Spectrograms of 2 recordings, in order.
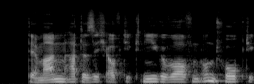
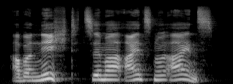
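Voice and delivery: high, loud, slow terrified begging; screamed plea; 10 semitones higher, 7 dB louder, slower than usual. Acted. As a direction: drag out the plea in panic. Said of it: "schrie er".

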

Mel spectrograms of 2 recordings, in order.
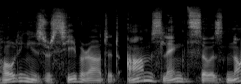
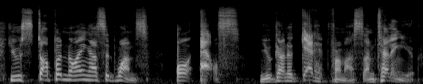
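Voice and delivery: louder, higher scolding; 10 semitones higher, 5 dB louder than usual. Acted. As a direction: warn them off sternly. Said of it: "Skateboard started scolding".

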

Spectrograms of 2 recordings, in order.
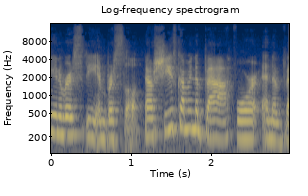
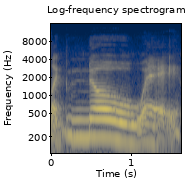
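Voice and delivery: "Like, no way" stretched very slowly, falling; drawn-out emphasis; much slower than usual. Real, not acted. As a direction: drag out "no way". Insisting walls are soundproof.

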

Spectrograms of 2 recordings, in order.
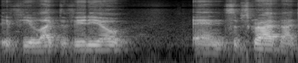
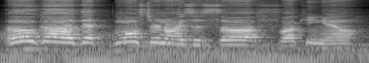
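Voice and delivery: startled fear; 6 semitones higher, 7 dB louder than usual. Real, not acted. Startled by monster noise.

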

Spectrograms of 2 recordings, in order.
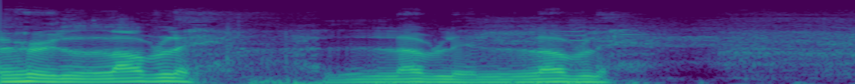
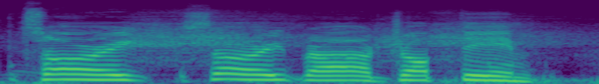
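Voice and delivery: higher and louder, flustered sorry; blurting it out as the fish slips; rueful apology; 5 semitones higher, 5 dB louder, slower than usual. Real, not acted. Angler apologising to mate after dropping fish, higher, louder.

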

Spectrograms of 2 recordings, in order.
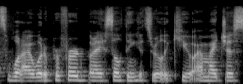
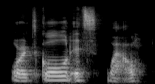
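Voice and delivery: normal talking voice

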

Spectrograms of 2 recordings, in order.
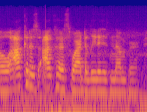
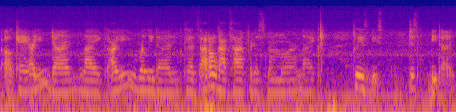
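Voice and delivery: much softer, weary and dismissive; bored and done; 10 dB quieter than usual. Retold or imitated. Fed-up girlfriend tells ex she's done, softly weary. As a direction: let it sag like you've had enough. Bored reply to ex's excuses.

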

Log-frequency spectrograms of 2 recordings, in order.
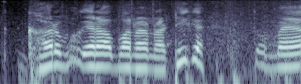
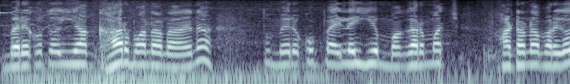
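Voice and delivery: normal talking voice

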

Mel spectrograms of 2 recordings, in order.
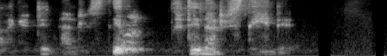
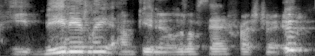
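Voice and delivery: exasperated; 8 semitones higher, 10 dB louder than usual. Real, not acted. Reacting to needing an IV.

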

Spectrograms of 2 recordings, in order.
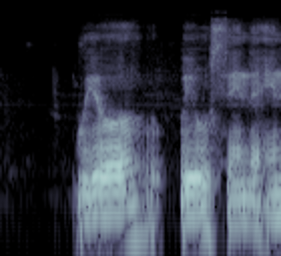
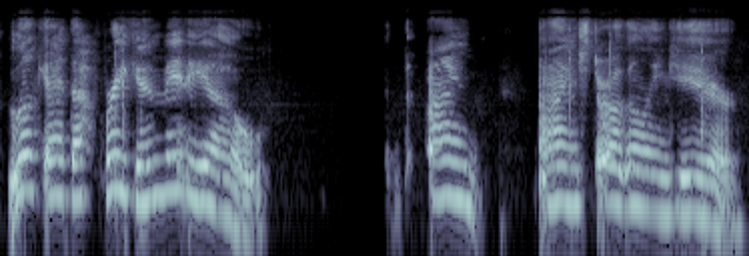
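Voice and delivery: high, slow, pleading squeak; whiny plea; 4 dB louder, slower than usual. Pretend. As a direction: beg viewers in a squeaky whine. Pleading with viewers, exaggerated.

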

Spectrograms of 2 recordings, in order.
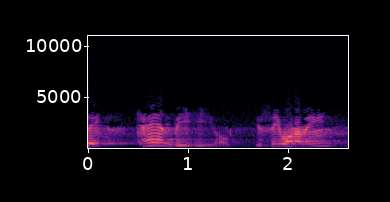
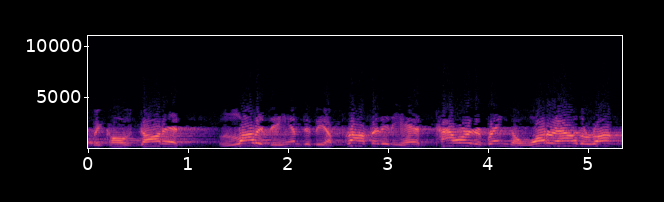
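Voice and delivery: preaching at full force; 6 semitones higher than usual. Acted. Preacher warning the congregation about unconfessed sin, at full force. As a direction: hammer the point home to the congregation. Preacher retelling Moses story.

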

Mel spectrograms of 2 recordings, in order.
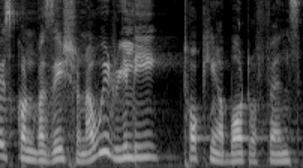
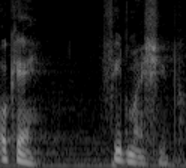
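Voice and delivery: much softer, lower, gentle command; soft Jesus; 6 semitones lower, 14 dB quieter than usual. Retold or imitated. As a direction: hush it like Jesus answering Peter. Jesus voiced in retold scene.

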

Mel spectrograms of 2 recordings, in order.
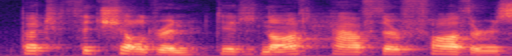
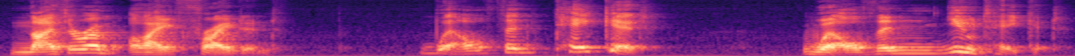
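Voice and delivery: squabbling back and forth, pitched up; stubborn, raised-voice retorts; defiant squabble; 6 semitones higher, 6 dB louder than usual. A narrator's reading. Father and son daring each other over medicine, defiant.

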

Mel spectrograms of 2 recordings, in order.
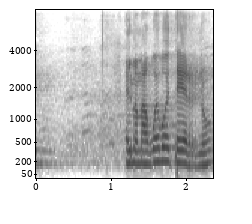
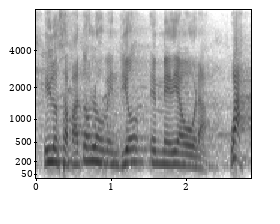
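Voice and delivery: usual speaking voice

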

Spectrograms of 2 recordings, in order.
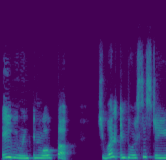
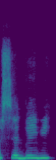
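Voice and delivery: usual speaking voice

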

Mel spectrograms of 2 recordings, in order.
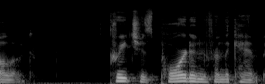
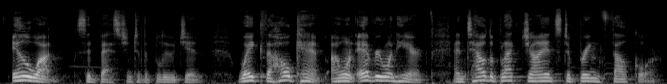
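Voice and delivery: louder, higher commanding call; calling out orders; 4 semitones higher, 6 dB louder than usual. Acted. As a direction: rouse the whole camp. Bastian calls out orders.

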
